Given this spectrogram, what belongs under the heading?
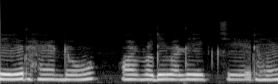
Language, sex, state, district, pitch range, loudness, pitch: Hindi, female, Punjab, Pathankot, 220-235 Hz, -16 LUFS, 225 Hz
